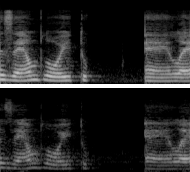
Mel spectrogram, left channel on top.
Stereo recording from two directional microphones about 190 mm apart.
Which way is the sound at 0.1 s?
45° left (ahead or behind).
